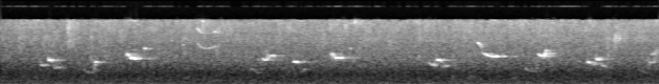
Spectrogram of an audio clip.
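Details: Caged straw-headed bulbul in active song, with clear, liquid whistled notes in short bursts spaced about half a second to a second apart, some slurred upward, against a soft constant background hiss.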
